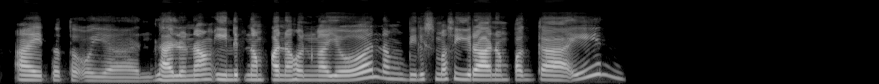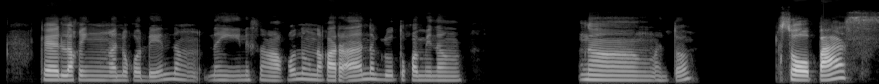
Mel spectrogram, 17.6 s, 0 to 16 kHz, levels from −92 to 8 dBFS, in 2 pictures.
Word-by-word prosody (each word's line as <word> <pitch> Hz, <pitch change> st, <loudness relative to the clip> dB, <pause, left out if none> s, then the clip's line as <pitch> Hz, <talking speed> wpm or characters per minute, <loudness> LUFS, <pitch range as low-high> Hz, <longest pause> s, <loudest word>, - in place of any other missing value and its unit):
Ay, 195 Hz, -2 st, +3 dB
totoo 185 Hz, -2 st, -6 dB
yan. 155 Hz, -1 st, -6 dB
Lalo 185 Hz, 0 st, +5 dB
na 205 Hz, +2 st, +4 dB
ang 225 Hz, -, -6 dB
init 210 Hz, -1 st, 0 dB
ng 205 Hz, 0 st, 0 dB
panahon 200 Hz, 0 st, +3 dB
ngayon, 195 Hz, +9 st, +3 dB
ang 235 Hz, -4 st, -5 dB
bilis 215 Hz, +1 st, -5 dB
masira 215 Hz, -2 st, +5 dB
ng 205 Hz, 0 st, -4 dB
pagkain. 215 Hz, -, 0 dB, 2.9 s
Kaya 200 Hz, -1 st, +1 dB
laking 195 Hz, 0 st, -4 dB, 0.2 s
ano 185 Hz, 0 st, -9 dB
ko 180 Hz, -, -7 dB
din 190 Hz, +7 st, -9 dB
ng 225 Hz, -3 st, -10 dB, 0.3 s
naiinis 195 Hz, 0 st, -14 dB
na -, -, -10 dB
nga 175 Hz, -1 st, -3 dB
ako 200 Hz, -, -10 dB
nung 225 Hz, -3 st, -8 dB
nakaraan 190 Hz, +3 st, -1 dB
nagluto 200 Hz, -3 st, -10 dB
kami 190 Hz, -1 st, -7 dB
ng 180 Hz, 0 st, -9 dB, 1.2 s
ng 195 Hz, -3 st, -2 dB, 0.2 s
ano 180 Hz, -1 st, -15 dB
'to, 180 Hz, +3 st, -7 dB, 0.9 s
sopas. 200 Hz, +7 st, +4 dB
200 Hz, 115 wpm, -23 LUFS, 190-215 Hz, 2.9 s, Lalo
